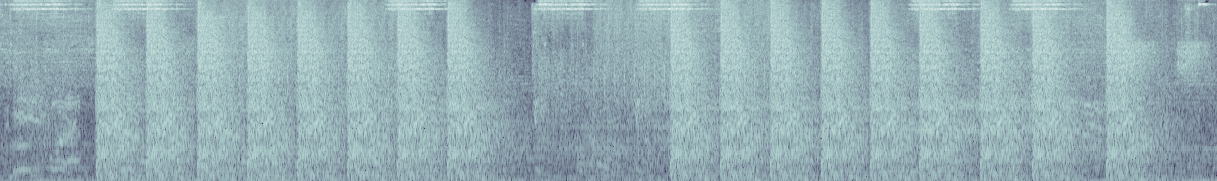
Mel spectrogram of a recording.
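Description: A handgun fires rapid shots in quick succession, each with a sharp echoing crack.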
